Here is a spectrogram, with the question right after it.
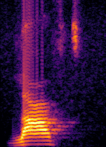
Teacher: The ed is realized as T because of the F sound we have before it.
